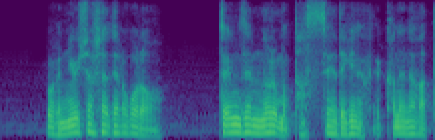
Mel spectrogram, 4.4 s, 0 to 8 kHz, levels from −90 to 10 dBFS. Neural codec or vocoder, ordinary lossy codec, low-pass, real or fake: codec, 16 kHz, 2 kbps, X-Codec, WavLM features, trained on Multilingual LibriSpeech; none; none; fake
